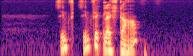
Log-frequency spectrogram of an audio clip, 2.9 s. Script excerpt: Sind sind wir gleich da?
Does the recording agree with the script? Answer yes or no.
yes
